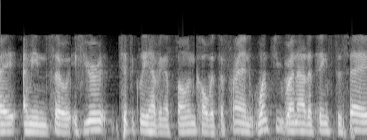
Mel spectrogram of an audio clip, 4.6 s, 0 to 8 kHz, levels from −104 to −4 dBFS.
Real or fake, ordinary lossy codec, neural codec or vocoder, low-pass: real; AAC, 16 kbps; none; 7.2 kHz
